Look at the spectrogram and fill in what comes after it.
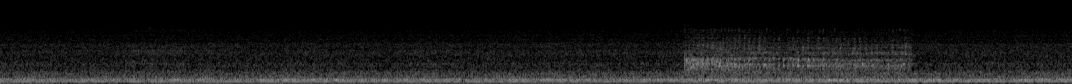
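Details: Stomach growling (borborygmi) from a cat: a low, steady rumble with a brief gurgling growl partway through.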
